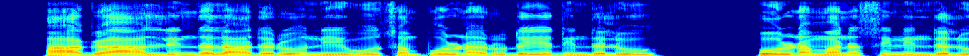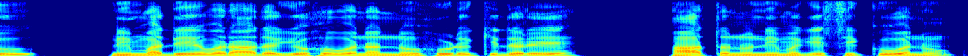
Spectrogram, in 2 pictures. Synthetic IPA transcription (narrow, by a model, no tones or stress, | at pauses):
aːɡɐːlːind̪ɐlaːd̪ɐɾuːniːʋusɐmpuːɾɳɐɾud̪ɐjɐd̪ind̪ɐluː | puːɾɳɐmɐnɐsːinind̪ɐluː | nimːɐd̪ɛːʋɐɾaːd̪ɐjɔɦɔːʋɐnɐnːuhuɽukid̪ɐɾe̞ | aːt̪ɐnunimɐɡe̞sikːuʋɐnu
